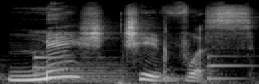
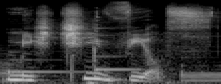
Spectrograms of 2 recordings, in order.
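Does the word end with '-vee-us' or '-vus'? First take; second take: -vus; -vee-us. First: The ending has no extra sound: '-vus'. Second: The ending has an extra 'ee' sound: '-vee-us'. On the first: The speaker calls it right. "It is mischievous" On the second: The speaker calls it wrong. "There is no letter I after the V. So don't even try to say mischievous"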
